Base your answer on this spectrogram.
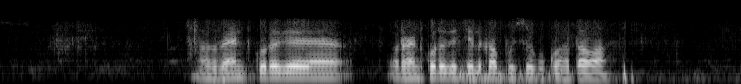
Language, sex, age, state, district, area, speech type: Santali, male, 18-30, Jharkhand, Seraikela Kharsawan, rural, conversation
